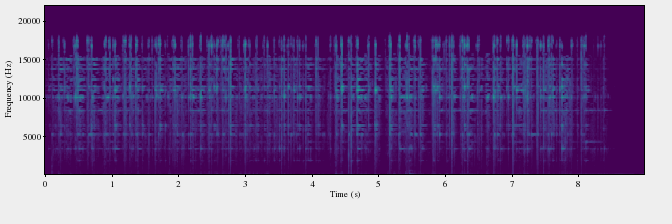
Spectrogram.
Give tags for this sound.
0 chimes key shaking sounds vol

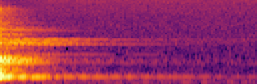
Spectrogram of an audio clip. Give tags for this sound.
sica Digit Gamel o Java Digitopia pia Casa-da-m Gamelan porto

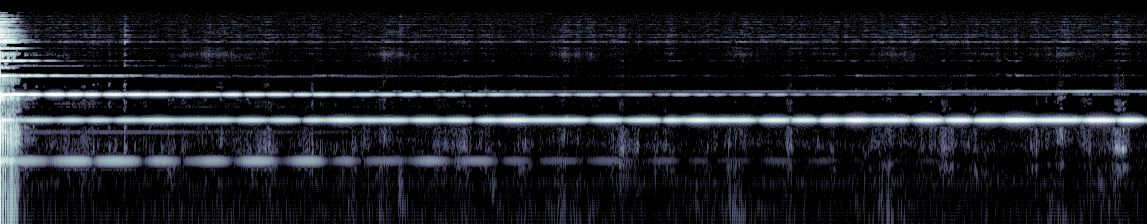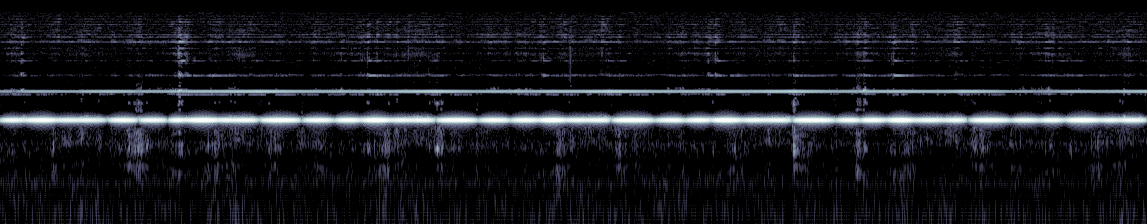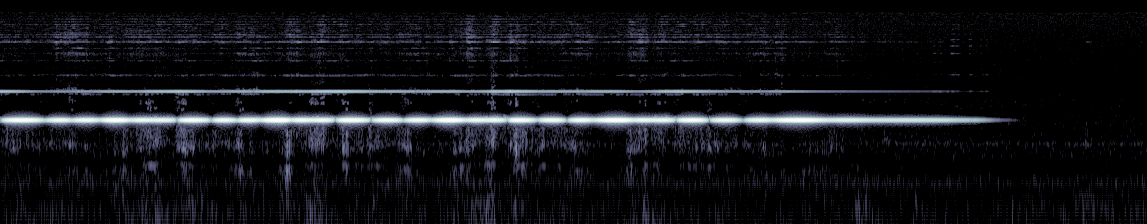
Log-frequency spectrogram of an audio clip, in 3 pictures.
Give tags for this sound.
bowl singing tibetan

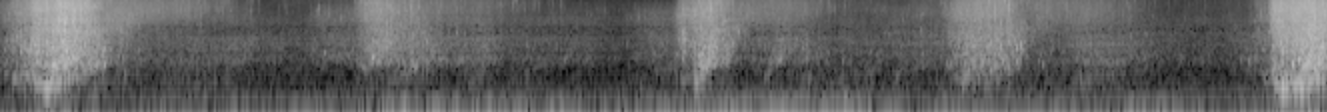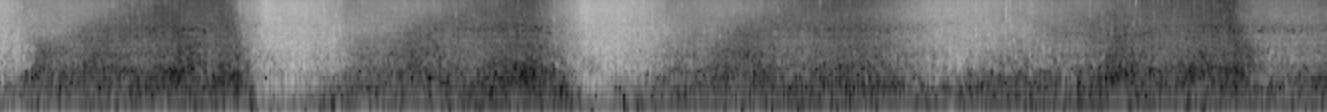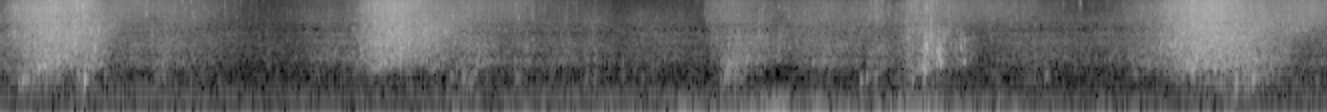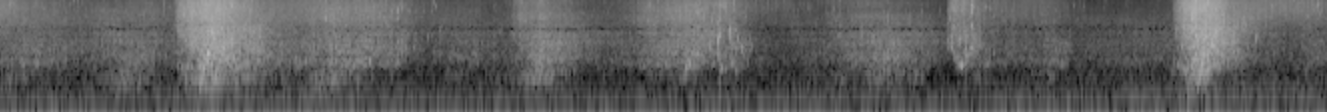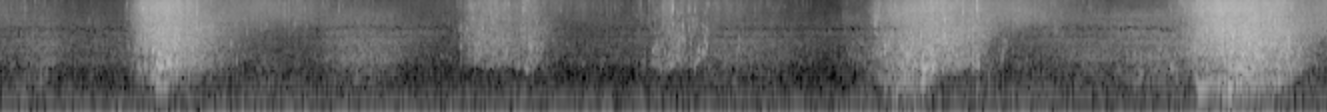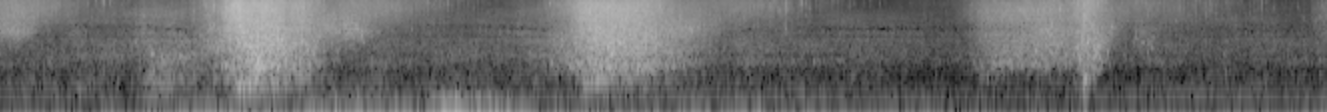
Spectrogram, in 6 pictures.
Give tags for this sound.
sea waves

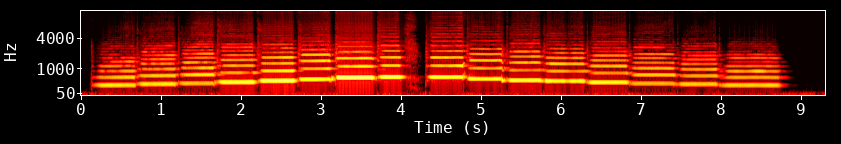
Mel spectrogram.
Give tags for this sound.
Dnatural flute good-sounds minor neumann-U87 scale

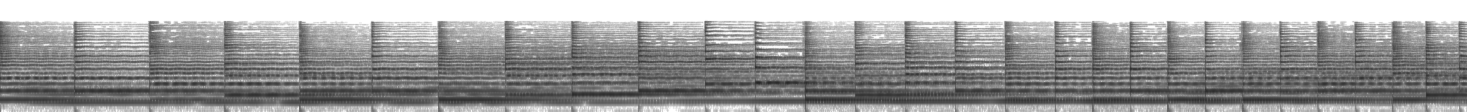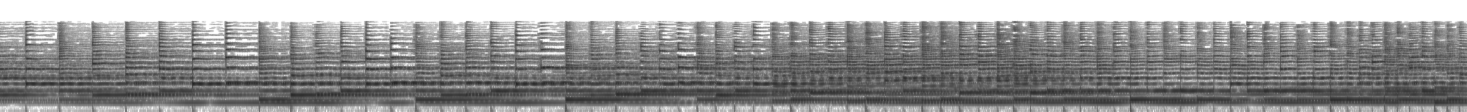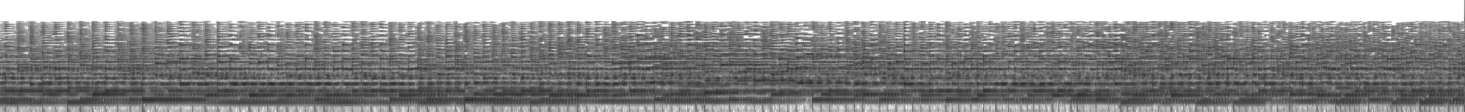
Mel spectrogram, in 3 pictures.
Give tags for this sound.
electronic pretty progression synth

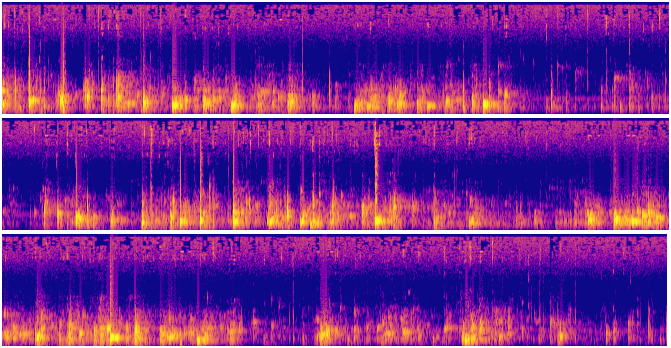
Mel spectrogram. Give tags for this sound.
loop drown water

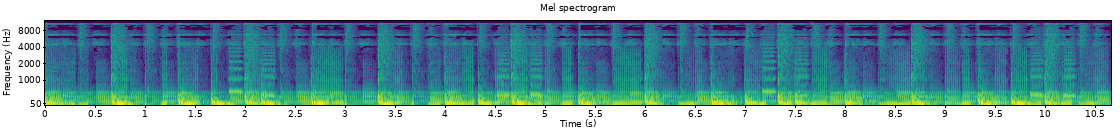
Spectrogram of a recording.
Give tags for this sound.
groove drums trans bass beat loop

